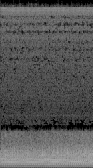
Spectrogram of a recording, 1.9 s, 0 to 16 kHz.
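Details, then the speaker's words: Air Conception Tornado 280 paramotor two-stroke after rebuild for broken piston, scored cylinder and damaged head (recall), kept under 6000 rpm in flight; smooth, steady high-pitched buzz, no misses; mixture to be richened slightly for safety. "the flight went great engine sounds good we're gonna rich end up a little bit make it a little bit safer to fly for now"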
